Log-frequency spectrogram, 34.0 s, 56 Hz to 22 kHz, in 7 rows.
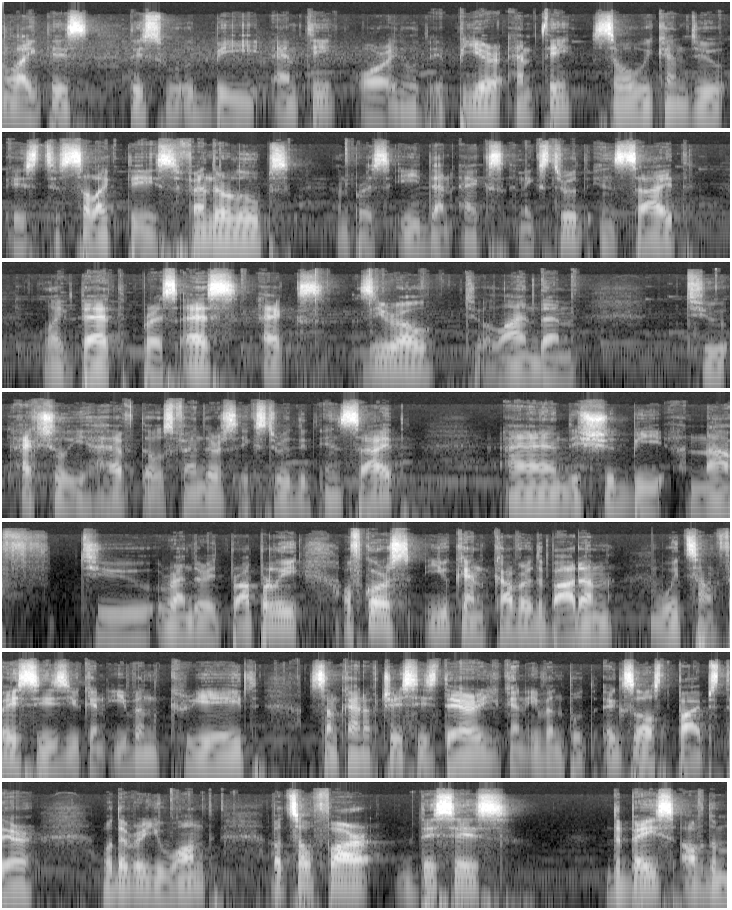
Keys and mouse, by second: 5.9 middle click, 8.5 middle click, 10.5 ctrl+z, 10.5 s, 10.7 s, 12.7 middle click, 13.2 g, 15.3-21.3 middle drag, 22.6 middle click, 24.7 middle click, 26.2 middle click, 28.6-30.1 middle drag, 30.1 Tab, 30.5 middle click, 30.9 ctrl+s, 31.7-33.7 middle drag.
